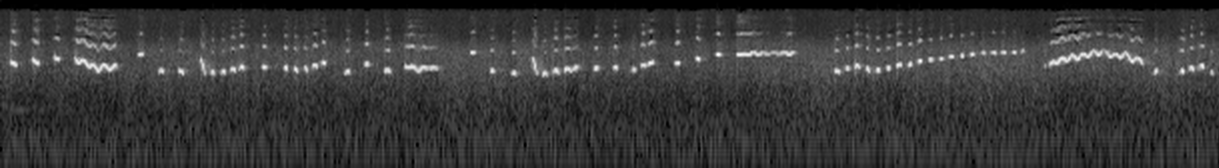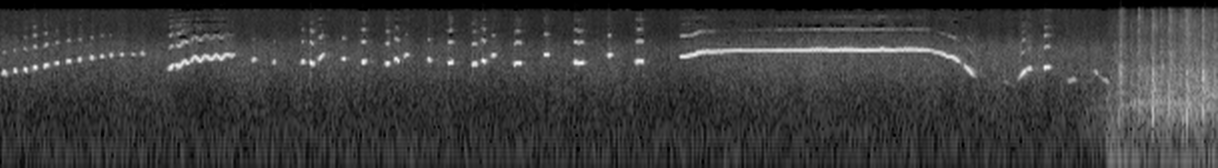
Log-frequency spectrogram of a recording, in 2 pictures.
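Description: A woman whistles a lively tune alone, bright trills and sliding notes that rise and fall, ending on a long held note before a sudden cutoff.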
